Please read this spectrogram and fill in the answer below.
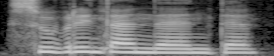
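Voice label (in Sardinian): "subrintendente", female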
